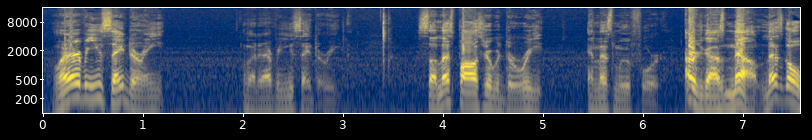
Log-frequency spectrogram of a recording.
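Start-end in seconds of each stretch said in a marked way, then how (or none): 0.1-1.2 high-pitched mock agreement; sarcastic dismissal. Real, not acted. Sarcastic dismissal, first take raised. 2.0-2.9 low, soft sarcastic aside; muttered dismissal. Real, not acted. Same dismissal muttered as second take.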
